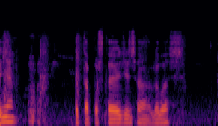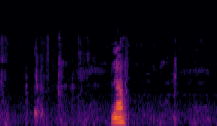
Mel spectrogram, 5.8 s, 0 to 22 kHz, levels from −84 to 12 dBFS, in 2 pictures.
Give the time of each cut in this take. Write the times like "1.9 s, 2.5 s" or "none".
1.0 s

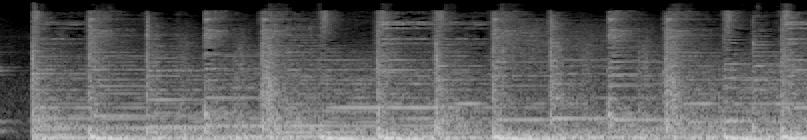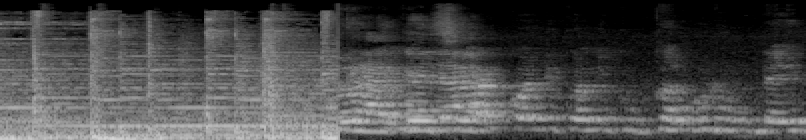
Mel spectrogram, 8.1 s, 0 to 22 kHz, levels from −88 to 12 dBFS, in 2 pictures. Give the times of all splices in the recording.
5.7 s

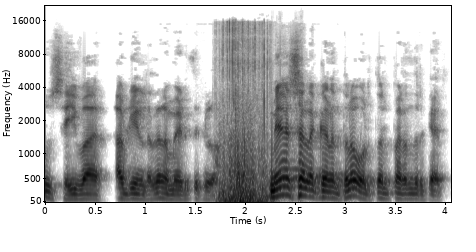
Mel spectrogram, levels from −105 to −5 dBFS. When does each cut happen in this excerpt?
2.0 s

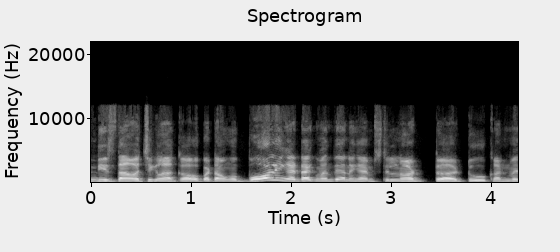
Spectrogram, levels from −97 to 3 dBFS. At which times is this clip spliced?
none

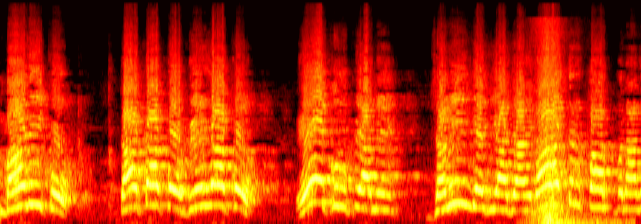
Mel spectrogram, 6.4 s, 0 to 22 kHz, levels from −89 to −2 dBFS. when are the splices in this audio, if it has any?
5.5 s

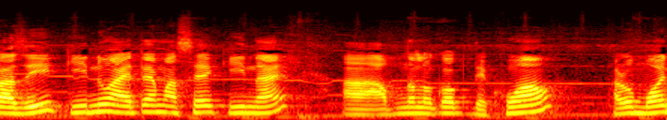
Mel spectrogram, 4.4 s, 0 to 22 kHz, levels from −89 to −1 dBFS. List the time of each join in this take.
none

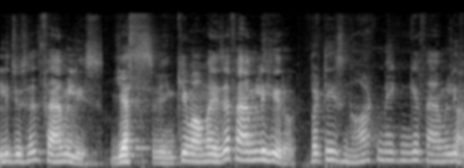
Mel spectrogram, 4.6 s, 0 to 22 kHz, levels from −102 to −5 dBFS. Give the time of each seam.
1.0 s, 3.0 s

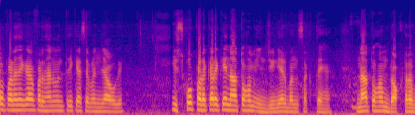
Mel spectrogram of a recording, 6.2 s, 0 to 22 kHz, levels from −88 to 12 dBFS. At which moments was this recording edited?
2.5 s

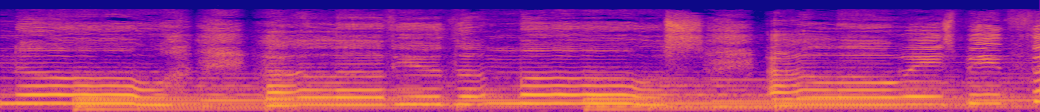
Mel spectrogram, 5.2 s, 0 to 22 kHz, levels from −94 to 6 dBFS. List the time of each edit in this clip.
3.7 s

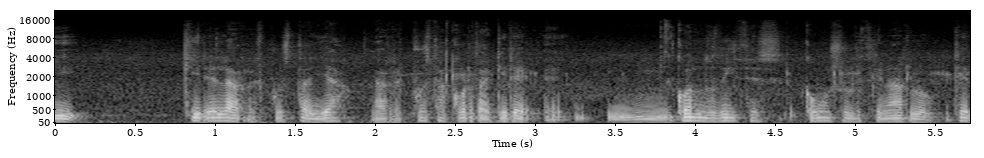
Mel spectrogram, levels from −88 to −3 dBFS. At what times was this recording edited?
none

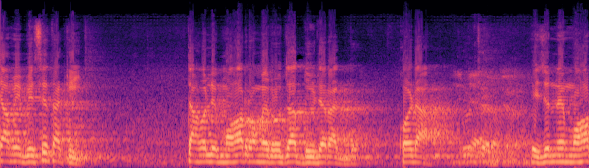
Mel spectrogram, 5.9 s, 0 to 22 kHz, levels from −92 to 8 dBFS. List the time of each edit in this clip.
none

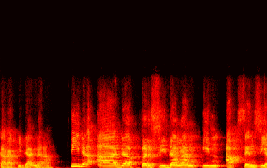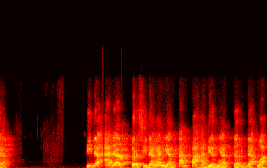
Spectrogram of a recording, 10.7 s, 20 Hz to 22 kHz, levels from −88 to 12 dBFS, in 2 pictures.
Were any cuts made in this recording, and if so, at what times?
none

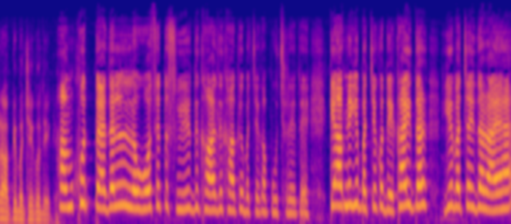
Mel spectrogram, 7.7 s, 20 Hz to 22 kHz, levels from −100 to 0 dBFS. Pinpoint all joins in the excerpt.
none

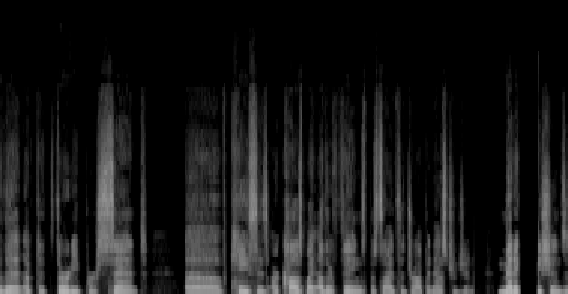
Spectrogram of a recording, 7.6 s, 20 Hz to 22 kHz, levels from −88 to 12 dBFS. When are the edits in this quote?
3.5 s, 6.3 s

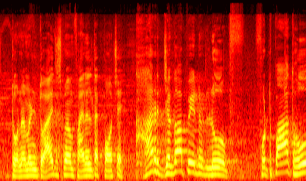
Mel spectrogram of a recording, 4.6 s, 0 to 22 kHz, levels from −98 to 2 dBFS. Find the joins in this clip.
2.1 s

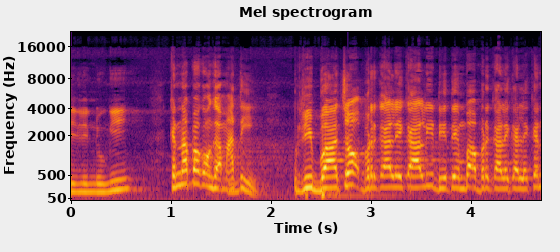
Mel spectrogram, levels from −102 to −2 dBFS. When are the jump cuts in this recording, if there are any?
none

